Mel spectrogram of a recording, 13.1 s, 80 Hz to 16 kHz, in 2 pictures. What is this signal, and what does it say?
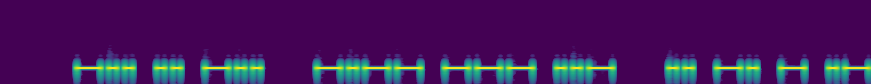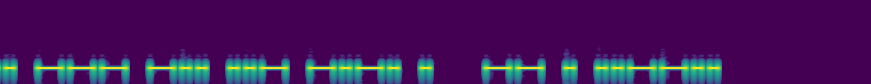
Morse code, heard as a keyed tone, about 20 wpm, 700 Hz. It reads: DID YOU INTRODUCE ME?
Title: Sentences from Top 1600 Words 20wpm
